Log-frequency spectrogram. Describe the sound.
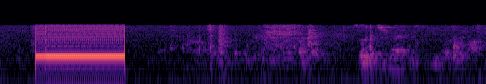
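One loud, steady electronic telephone ring of about a second sounds as a call is connected to voicemail, followed by faint indistinct sounds.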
